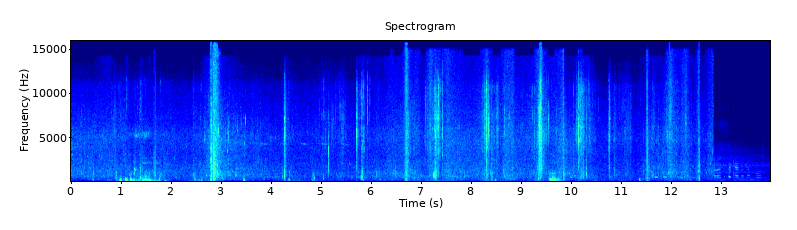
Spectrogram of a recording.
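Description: Footsteps crunch on a rocky path outdoors.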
